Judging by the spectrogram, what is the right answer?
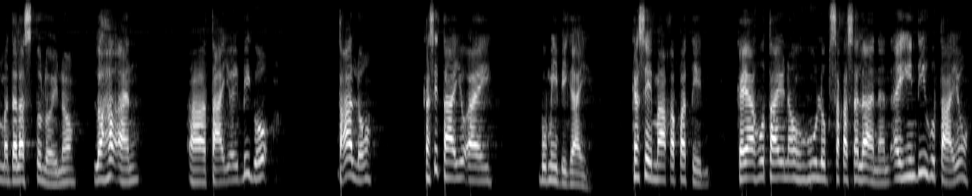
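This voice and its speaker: A man's voice: high voice, fairly bright tone. A male pastor preaching a sermon in a conversational way, often checking in with his listeners through short tag questions. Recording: dull lo-fi sound.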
